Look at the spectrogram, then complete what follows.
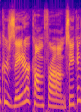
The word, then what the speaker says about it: Kruzadar: I personally pronounce it like Crusader because like ZZZ.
